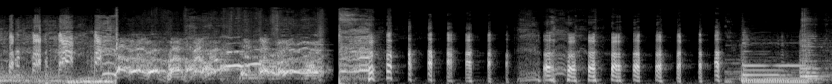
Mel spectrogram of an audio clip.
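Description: Animal yelps and whines, then a fast run of short sharp animal calls, about six a second. Music with a plucked tune starts near the end.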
